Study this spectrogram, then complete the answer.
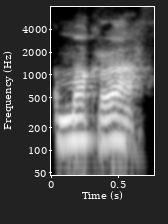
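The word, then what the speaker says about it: מחרת: If you were to try to spell it in English, it would be more like Mochhorath.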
